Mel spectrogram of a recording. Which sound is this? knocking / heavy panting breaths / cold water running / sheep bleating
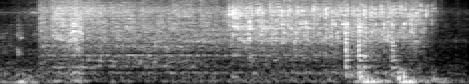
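cold water running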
